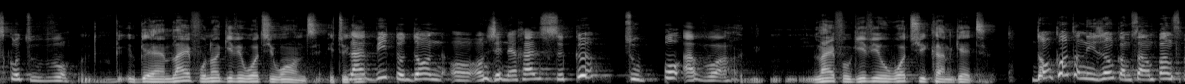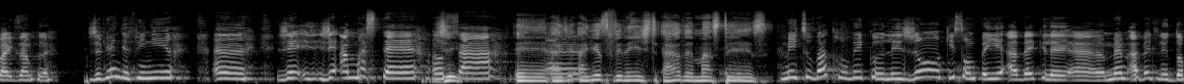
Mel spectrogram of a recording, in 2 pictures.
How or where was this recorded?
live audience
